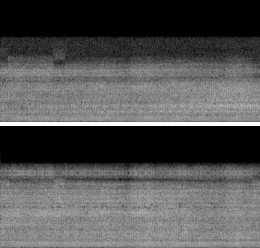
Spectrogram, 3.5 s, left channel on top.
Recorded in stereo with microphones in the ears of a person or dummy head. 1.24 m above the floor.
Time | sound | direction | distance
0.0 | a lawn mower | 45° right (ahead or behind) | ?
